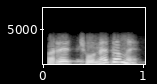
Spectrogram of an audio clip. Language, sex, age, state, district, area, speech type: Gujarati, female, 45-60, Gujarat, Amreli, urban, conversation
